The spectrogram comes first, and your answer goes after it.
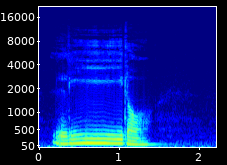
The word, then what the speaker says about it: Lidl: Leedle. L-E-E-E-E-E-D-L. Or L-E-E-D. L-E-E-E-E-D-A-L. Leedle. Leedle. Leedle. Leedle. Leedle.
